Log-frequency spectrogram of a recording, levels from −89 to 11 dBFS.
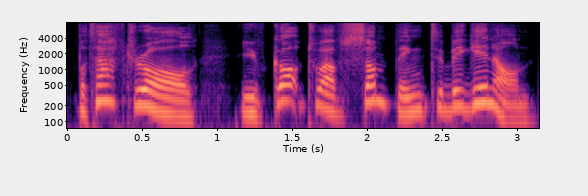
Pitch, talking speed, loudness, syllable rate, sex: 175 Hz, 210 wpm, -17 LUFS, 6.0 syllables/s, male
